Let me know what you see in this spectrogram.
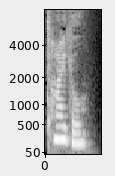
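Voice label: "tidal", British English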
